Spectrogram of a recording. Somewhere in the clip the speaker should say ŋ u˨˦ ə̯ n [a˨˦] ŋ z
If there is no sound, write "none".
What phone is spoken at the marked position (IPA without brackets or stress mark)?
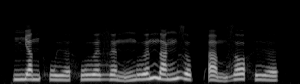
a˨˦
